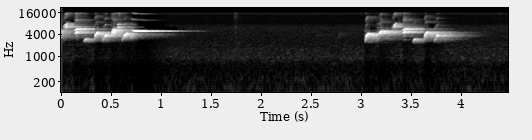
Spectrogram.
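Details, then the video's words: Goldfinch in good condition delivering two quick bursts of bright, liquid twittering, rapid tinkling notes ending in a thin high trill, with a gap of silence in between. "Switty goldfinch in good condition."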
